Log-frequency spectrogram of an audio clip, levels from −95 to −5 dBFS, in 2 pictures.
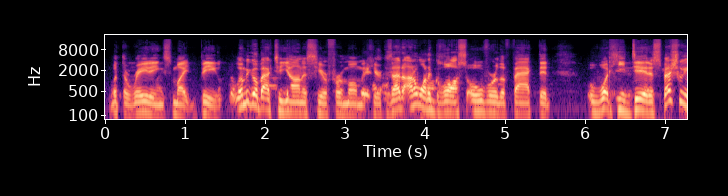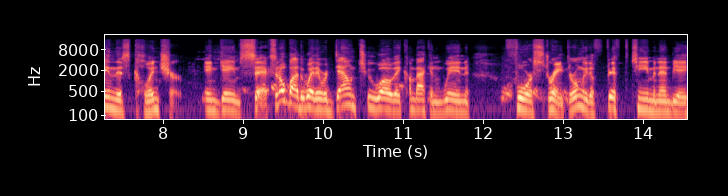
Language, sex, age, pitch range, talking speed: English, male, 30-49, 125-165 Hz, 245 wpm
